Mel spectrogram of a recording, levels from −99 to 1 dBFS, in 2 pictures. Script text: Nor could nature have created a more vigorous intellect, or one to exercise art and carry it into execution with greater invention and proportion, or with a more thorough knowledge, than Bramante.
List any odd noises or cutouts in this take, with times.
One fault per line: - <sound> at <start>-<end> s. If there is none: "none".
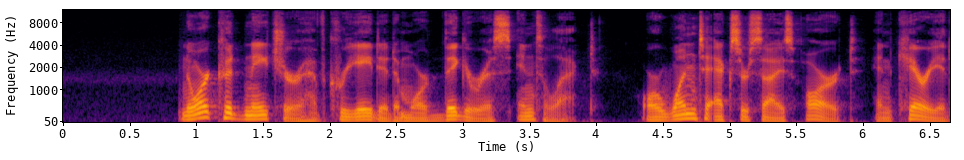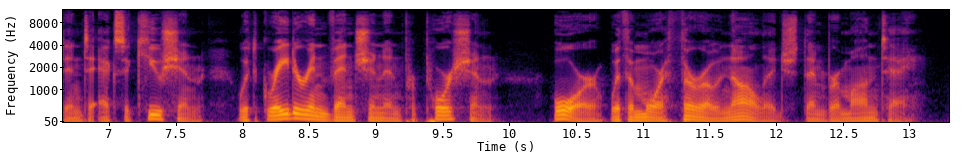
none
